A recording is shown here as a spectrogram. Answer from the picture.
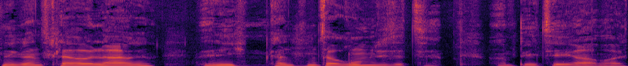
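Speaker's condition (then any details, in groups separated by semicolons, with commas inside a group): Parkinson's disease; diagnosed by neurologist, earlier symptoms not recognized as Parkinson's; attends Tanztreff Hai Parkinson dance group regularly, music supports movement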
